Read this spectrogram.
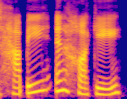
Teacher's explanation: in the words “happy” and “hockey,” we get unaspirated /p/ and /k/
